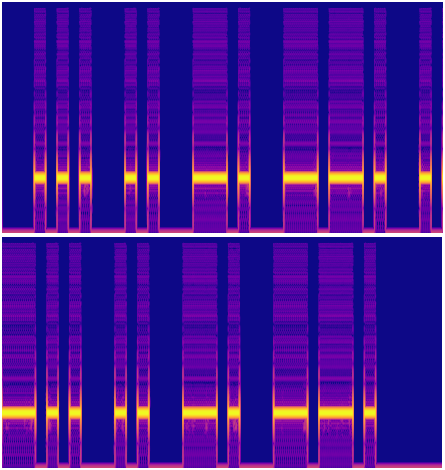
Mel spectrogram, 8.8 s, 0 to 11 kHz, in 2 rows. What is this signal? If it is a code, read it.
Morse code, heard as a keyed tone, about 10 wpm, 800 Hz. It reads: SINGLING
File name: morse mp3 / ANGLAIS texte clair 2 vitesse 10 mots minute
